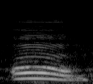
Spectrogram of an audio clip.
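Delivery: ओम held out very long, the vowel stretched; chant-like drawn ओम; prolonged vowel. Shown as a demonstration. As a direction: draw out ओम three times as long. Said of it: "तिगुना समय लगता है उसे पलू स्वर".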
